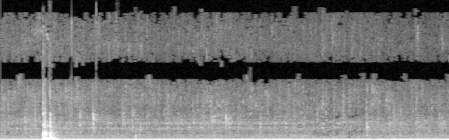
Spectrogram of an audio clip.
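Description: Faint sizzle and bubbling of pans cooking on a kitchen stove over a low steady hum, with a single sharp thump about half a second in.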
